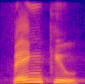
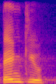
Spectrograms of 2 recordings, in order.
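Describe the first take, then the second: First: Thank starts with a soft hissing th sound. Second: Thank starts with a hard plain t sound. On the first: The speaker calls it right. "Jadi pakai huruf fa itu" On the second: The speaker calls it wrong.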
